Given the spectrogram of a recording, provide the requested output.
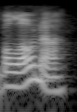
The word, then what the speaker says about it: baloney: balona fried up baloney we call it baloney yeah I've never heard anyone else call it balona yeah baloney balone is the only way I've known it I think that's how Canadians pronounce it most Canadians are baloney yeah yeah and the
